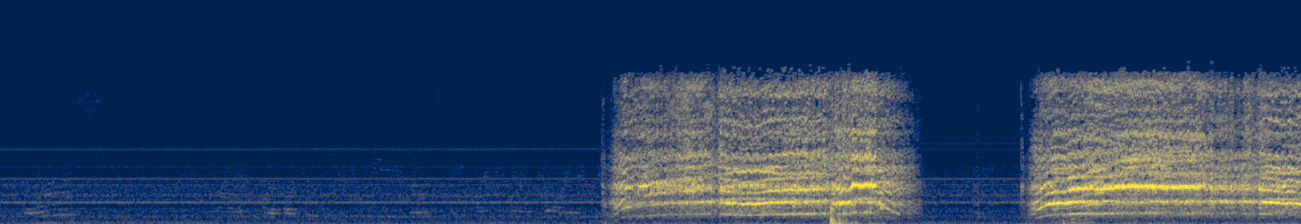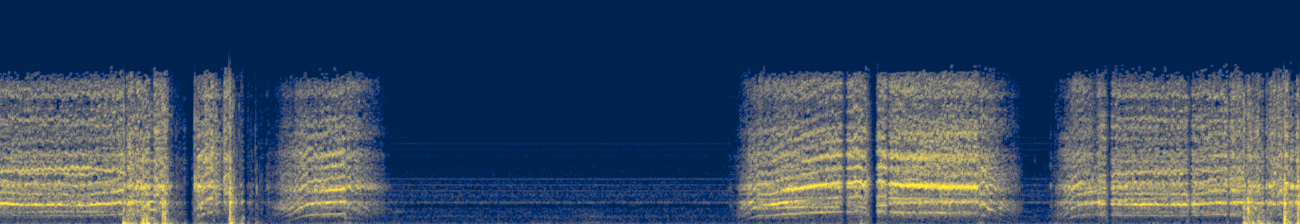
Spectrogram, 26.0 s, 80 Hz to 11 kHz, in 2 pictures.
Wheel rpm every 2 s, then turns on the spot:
0, 0, 10, 140, 50, 130, 150, 90, 20, 10, 130, 100, 130.
8-10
